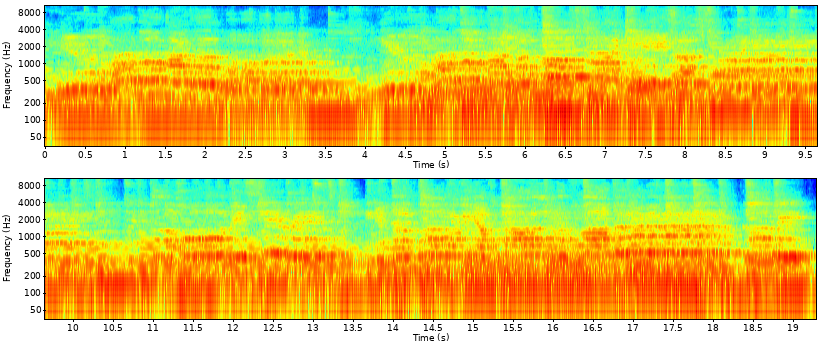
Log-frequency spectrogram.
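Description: Voices singing a sung Mass setting, phrase by phrase with held notes, over steady instrumental accompaniment.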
